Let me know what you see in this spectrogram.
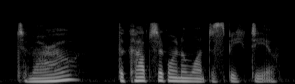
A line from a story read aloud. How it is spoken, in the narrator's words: Nancy whispers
